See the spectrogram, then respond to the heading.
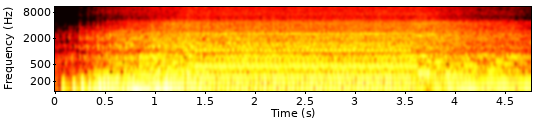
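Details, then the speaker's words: Hero Glamour 125 after clutch plate change, after resetting the clutch bush so it no longer touches the housing: engine revs, holds a smooth drone and drops back cleanly; earlier rubbing noise gone. "আগে যে বাইকের একটা sound ছিল, মানে কোনো কিছুর সঙ্গে ঘষা খাচ্ছে, এই সাউন্ডটা আশা করি এখন নাই, আলহামদুলিল্লাহ। আর কোনো সমস্যাও হবে না।"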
